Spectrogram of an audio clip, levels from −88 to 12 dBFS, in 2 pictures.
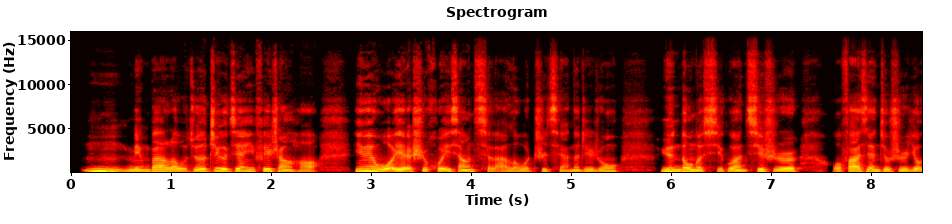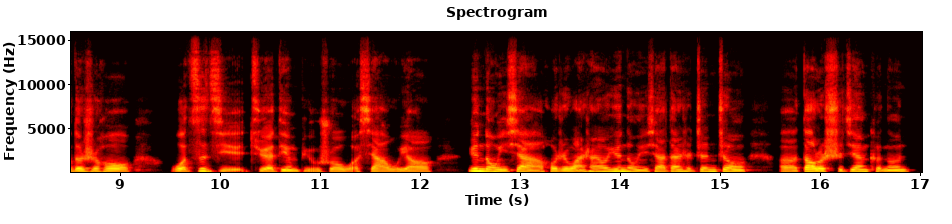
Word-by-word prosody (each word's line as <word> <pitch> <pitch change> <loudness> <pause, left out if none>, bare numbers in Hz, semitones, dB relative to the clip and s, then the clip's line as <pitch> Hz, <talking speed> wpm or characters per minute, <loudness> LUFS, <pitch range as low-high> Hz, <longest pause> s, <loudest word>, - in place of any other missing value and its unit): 嗯， 250 -7 +3
明 180 0 0
白 210 0 +3
了， 190 -2 +1
我 170 - -2
觉 190 - -2
得 225 - +4
这 270 +4 -1
个 240 - +5
建 230 0 +1
议 - - -2
非 240 +5 +1
常 180 -6 -1
好。 200 - -6 0.3
因 240 -2 0
为 250 - +6
我 200 -9 +4
也 - - +5
是 195 - -1
回 180 -1 +1
想 185 -2 0
起 190 - -6
来 - - -5
了 160 - -5
我 150 -3 -4
之 200 - -5
前 195 - -5
的 160 - -1
这 175 +1 -4
种 140 -3 -4 0.4
运 210 -2 +3
动 195 0 +3
的 160 - +3
习 155 - -4
惯， 180 -2 +1
其 210 +7 +1
实， 185 -2 +1 0.3
我 - - -4
发 185 0 +3
现 190 -1 -1
就 185 +1 -1
是 180 -1 -2
有 170 - +1
的 180 - +4
时 180 -1 -2
候 170 -3 +1 0.4
我 170 -1 +2
自 255 +6 -1
己 355 - -5
决 150 -3 0
定， 175 -2 0
比 - - -12
如 - - -7
说 160 -1 -3
我 150 - -4
下 160 -2 -1
午 145 - -5
要 145 -2 -2 0.3
运 255 -3 +7
动 220 -4 +3
一 175 - +1
下， 175 -3 +1
或 180 - -1
者 180 +1 0
晚 180 -2 +1
上 200 -3 -2
要 200 0 -1
运 215 +1 +2
动 190 -4 -1
一 165 - -3
下， 175 -1 -2
但 185 +1 0
是 185 -4 -4
真 195 +4 -2
正， 190 -4 0 0.3
呃， 160 -3 -4
到 200 +5 +4
了 175 - +6
时 180 - -2
间 195 +3 0
可 190 - -5
能 170 +1 0
185 Hz, 290 characters per minute, -23 LUFS, 170-205 Hz, 0.4 s, 运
